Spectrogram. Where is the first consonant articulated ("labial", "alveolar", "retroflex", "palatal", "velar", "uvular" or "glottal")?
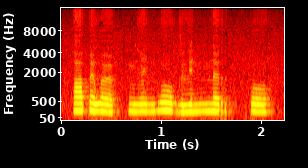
labial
